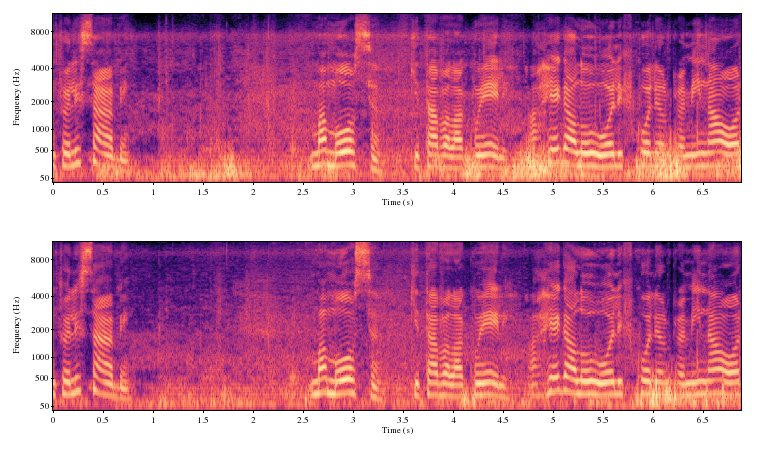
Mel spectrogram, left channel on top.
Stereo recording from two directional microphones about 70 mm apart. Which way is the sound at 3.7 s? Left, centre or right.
Right.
